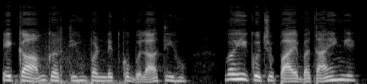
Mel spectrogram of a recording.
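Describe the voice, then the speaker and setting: A woman's voice: lowish voice, moderate pace, darkish tone, husky, dry recording, clean studio sound. A woman playing a worried, protective middle-aged mother in a moral story, earnest and fretful.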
